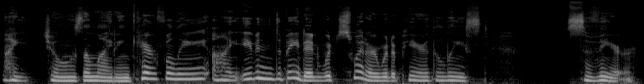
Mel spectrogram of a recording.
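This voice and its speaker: A woman playing a composed, formal head maid as a devoted girlfriend in an intimate ASMR roleplay, speaking softly and often near a whisper. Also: mid-range voice, lively intonation, natural voice. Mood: affectionate, intimate. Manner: soft, measured, formal, often dropping toward a whisper.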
